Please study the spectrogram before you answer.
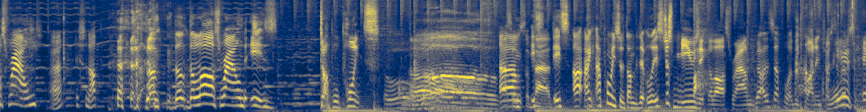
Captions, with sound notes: - Listen up. [laughs happily] The last round is double points. I probably should have done the different. It's just music the last round. But I still thought it'd be quite interesting music.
